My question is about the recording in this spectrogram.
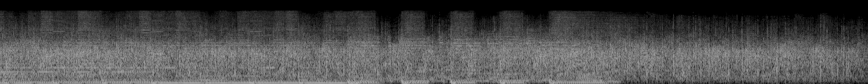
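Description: Audience applauding, with background music underneath; the music's bass line stops about six seconds in.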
